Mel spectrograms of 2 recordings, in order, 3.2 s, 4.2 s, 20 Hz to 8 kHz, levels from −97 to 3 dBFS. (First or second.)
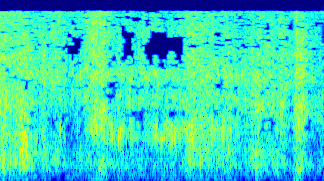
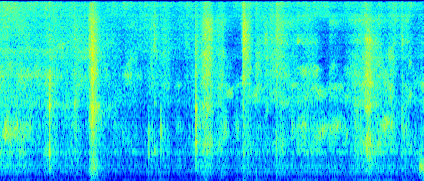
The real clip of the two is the first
